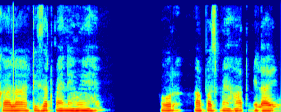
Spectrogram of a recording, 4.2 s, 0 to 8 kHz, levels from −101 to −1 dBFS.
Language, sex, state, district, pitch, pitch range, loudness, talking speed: Hindi, male, Chhattisgarh, Balrampur, 140 Hz, 130-145 Hz, -20 LUFS, 140 wpm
